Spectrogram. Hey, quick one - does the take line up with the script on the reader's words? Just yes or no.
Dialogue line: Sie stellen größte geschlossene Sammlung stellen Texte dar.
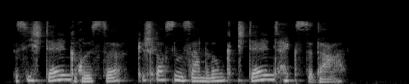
yes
